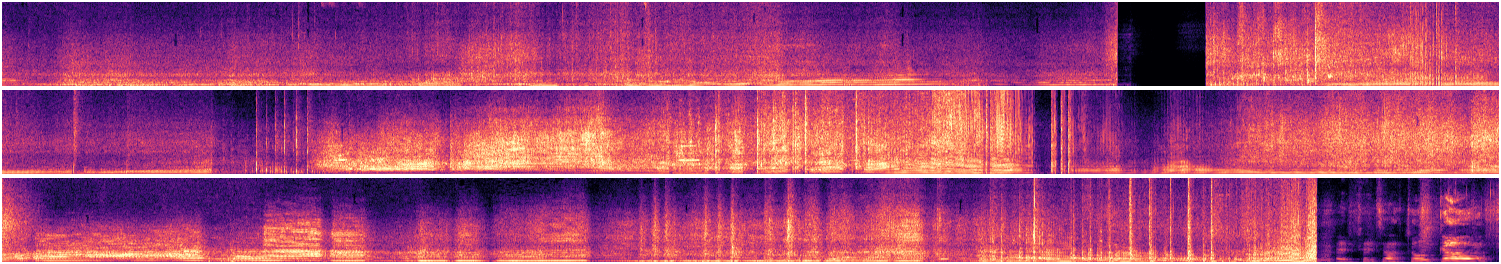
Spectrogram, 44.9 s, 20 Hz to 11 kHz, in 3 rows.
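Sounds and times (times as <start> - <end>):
rally car engines revving: 0.0 - 11.3, 12.1 - 43.2.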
